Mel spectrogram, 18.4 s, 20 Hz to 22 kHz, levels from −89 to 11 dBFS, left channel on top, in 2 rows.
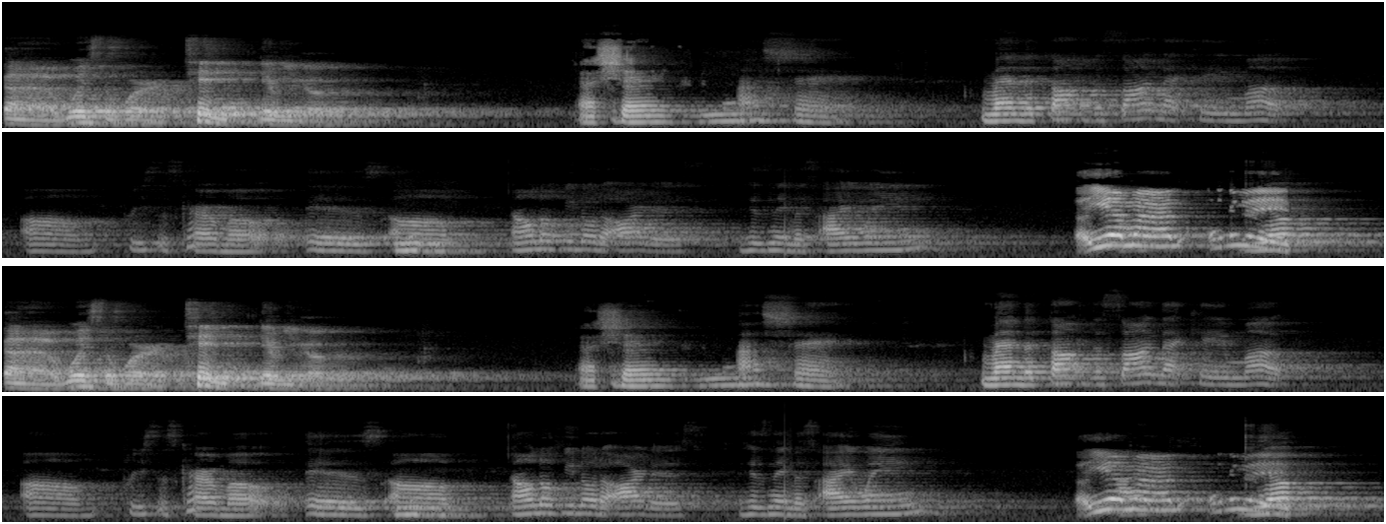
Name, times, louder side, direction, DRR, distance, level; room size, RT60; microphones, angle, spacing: voice 1, 0.0-2.2, equal, 20° right, 1 dB, 1.6 m, -22 dB
voice 2, 3.8-5.1 11.8-12.2 16.4-17.8, left 5 dB, 65° left, 18 dB, 0.5 m, -23 dB
voice 3, 4.9-5.7 6.5-8.5 9.3-13.7 14.1-15.3 16.6-16.9 17.4-17.8, right 3 dB, 50° right, 7 dB, 0.9 m, -30 dB
27.5 x 19.5 x 7.2 m, 2.5 s
head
